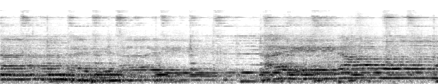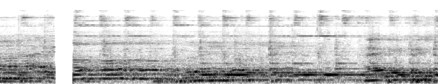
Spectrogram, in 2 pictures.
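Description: Devotional kirtan: voices singing a Hindu mantra to a steady beat of jingling hand percussion. The sound cuts out for a moment about six seconds in.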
